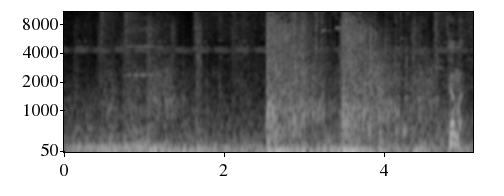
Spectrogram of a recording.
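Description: Pistol gunfire in a video game: several loud shots in quick succession, each a harsh noisy crack, over a steady game soundscape.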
